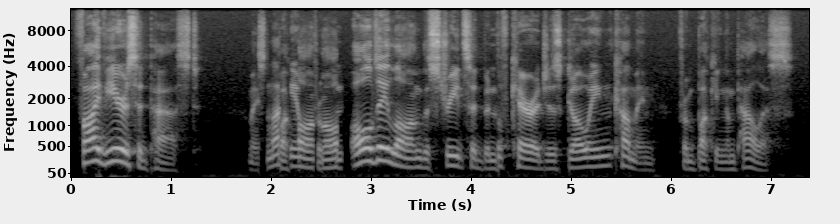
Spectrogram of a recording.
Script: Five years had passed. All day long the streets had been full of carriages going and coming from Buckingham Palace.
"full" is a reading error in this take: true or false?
true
